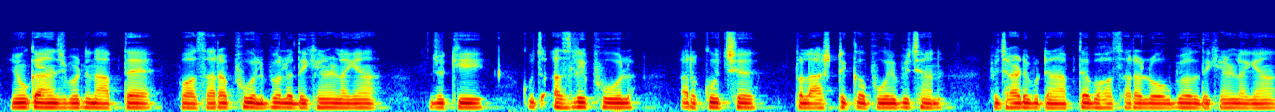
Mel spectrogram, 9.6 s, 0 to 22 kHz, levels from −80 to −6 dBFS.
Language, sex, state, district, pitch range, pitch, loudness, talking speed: Hindi, male, Uttarakhand, Tehri Garhwal, 115-120 Hz, 115 Hz, -17 LUFS, 215 wpm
